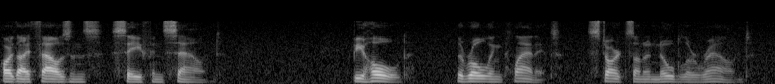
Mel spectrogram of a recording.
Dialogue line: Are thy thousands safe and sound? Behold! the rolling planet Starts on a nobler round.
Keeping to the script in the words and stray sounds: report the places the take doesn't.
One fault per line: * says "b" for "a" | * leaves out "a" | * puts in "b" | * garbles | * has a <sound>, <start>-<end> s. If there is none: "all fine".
all fine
